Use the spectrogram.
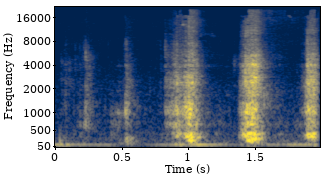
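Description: Tiny crunchy egg balls snap between the teeth in close, loud bursts, three or four crisp crunches in quick succession with short quiet gaps and no talking.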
